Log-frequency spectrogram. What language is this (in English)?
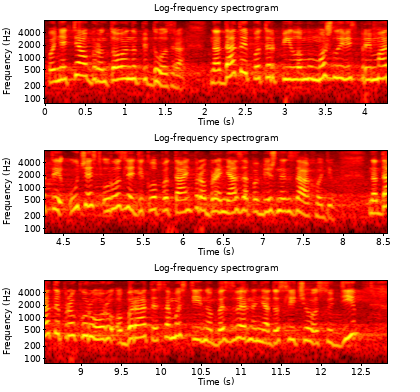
Ukrainian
